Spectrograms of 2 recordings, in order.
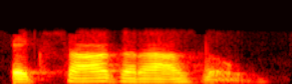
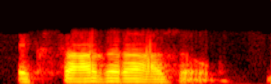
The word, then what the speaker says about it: exagorazo: So redeem comes from a Greek word, and it is pronounced exagorazo, exagorazo, meaning to rescue from loss.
